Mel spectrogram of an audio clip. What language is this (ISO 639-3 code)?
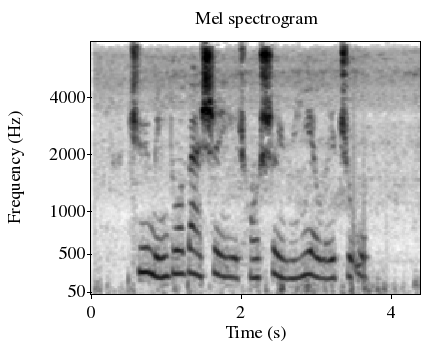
zho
